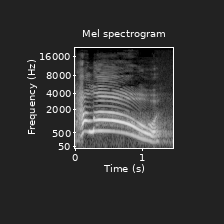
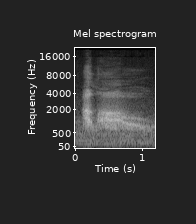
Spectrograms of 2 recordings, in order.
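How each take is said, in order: First: It is said very loudly. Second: It is said very quietly.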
